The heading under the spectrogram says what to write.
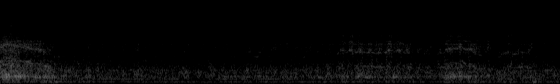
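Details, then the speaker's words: Janome 9480 doing free-motion stipple quilting with optional ASR stitch regulation, which automatically dropped the feed dogs and adjusted tension. Quiet smooth motor hum with steady stitching rhythm, no knocks or catches; stitches even, machine sewing normally. "the stitching is great it's nice and even and the Machine has taken care of all of the adjustments for me automatically"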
